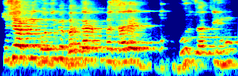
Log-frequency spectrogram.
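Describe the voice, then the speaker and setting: A man's voice: very high voice, normal speed, darkish tone. A man voicing a grieving young mother who speaks tenderly to her son. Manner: tender, consoling. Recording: echoey room, distant mic.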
